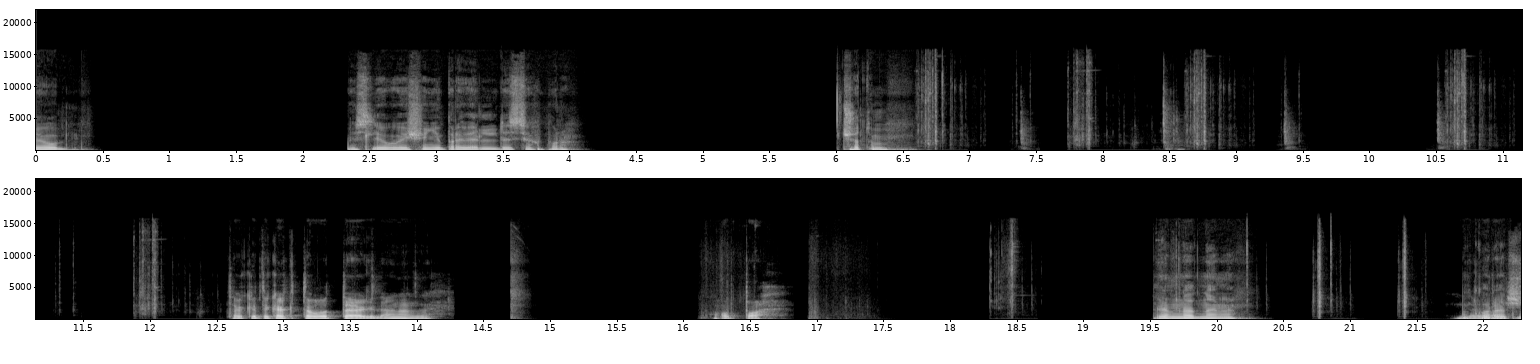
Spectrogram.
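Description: A man speaks calmly and casually into a close microphone, in short bursts.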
